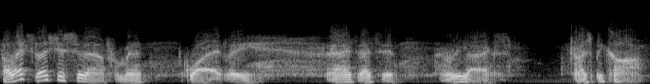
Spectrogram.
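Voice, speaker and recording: A husky, concerned husband in an old radio drama. His pitch swings widely as he reasons earnestly, repeating phrases. The sound is dull and lo-fi. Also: wildly swooping pitch, unhurried, full character voice. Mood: soothing, worried. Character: concerned, rational husband soothing his wife. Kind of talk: 1970s radio drama acting. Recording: muffled old radio broadcast.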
